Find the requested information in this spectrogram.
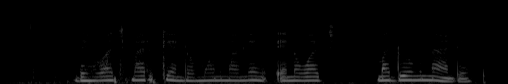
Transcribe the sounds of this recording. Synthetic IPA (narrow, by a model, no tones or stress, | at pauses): bɛwat͡ʃmarkendɔmɔnmaŋɛɲɛ̰nwat͡ʃ | madwoŋnadɛ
